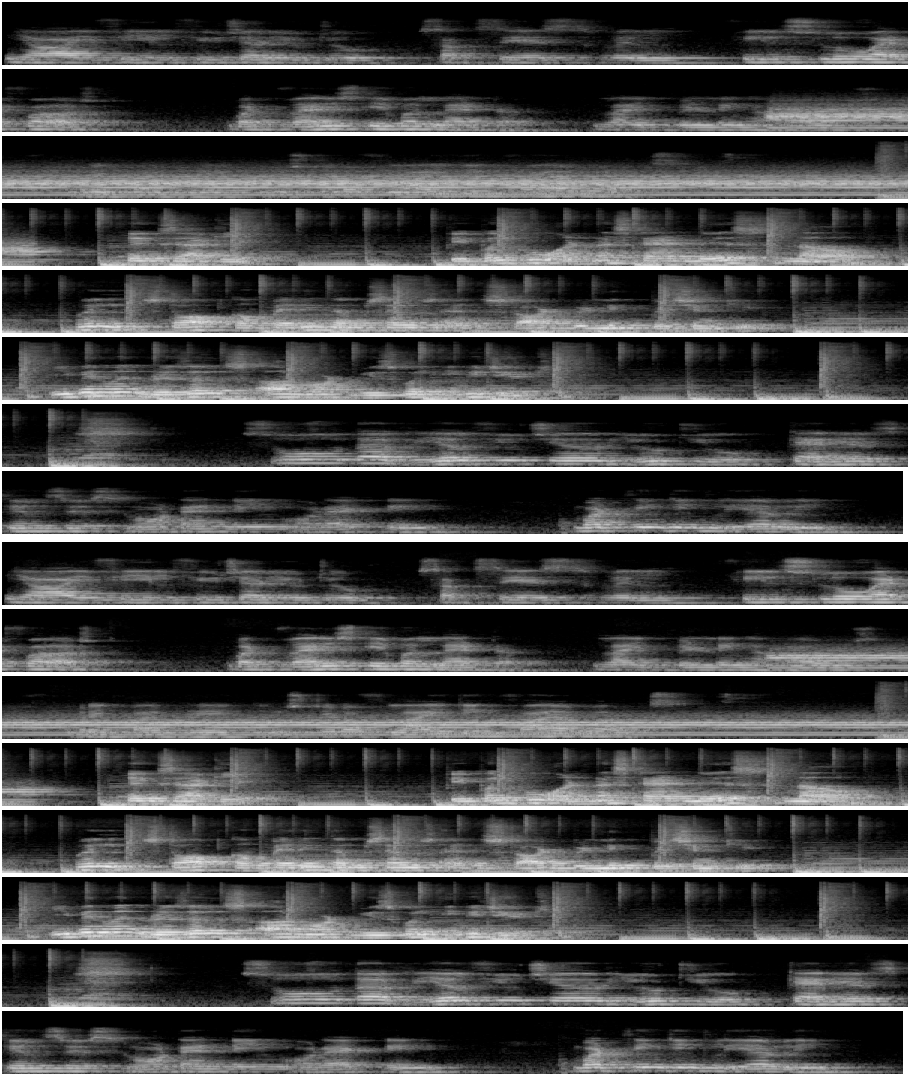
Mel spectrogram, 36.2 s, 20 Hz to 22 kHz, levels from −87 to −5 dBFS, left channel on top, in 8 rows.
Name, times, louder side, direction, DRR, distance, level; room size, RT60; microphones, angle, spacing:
voice 1, 0.0-5.0 5.6-7.1 7.5-8.9 9.4-12.5 28.4-33.9 34.6-36.0, right 1 dB, 60° right, 1.5 m, -31 dB
sound 1, 8.3-13.8, equal, 85° left, 1.2 m, -25 dB
sound 2, 13.4-27.7, equal, 5° right, 0.9 m, -30 dB
voice 2, 14.2-14.9 15.8-17.9 18.5-21.9 22.9-25.5 27.6-27.8, right 2 dB, 30° right, 1.7 m, -21 dB
19.0 x 8.4 x 3.9 m
head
